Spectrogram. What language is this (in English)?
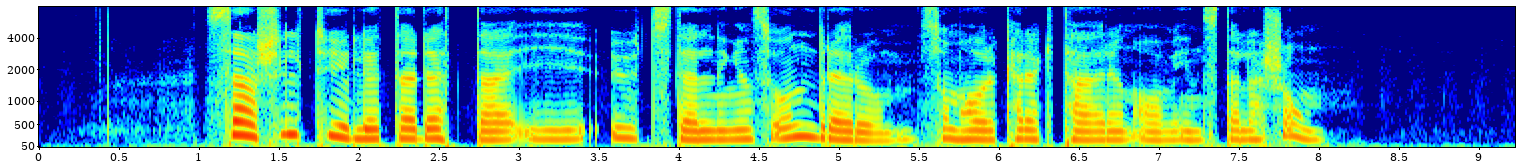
Swedish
